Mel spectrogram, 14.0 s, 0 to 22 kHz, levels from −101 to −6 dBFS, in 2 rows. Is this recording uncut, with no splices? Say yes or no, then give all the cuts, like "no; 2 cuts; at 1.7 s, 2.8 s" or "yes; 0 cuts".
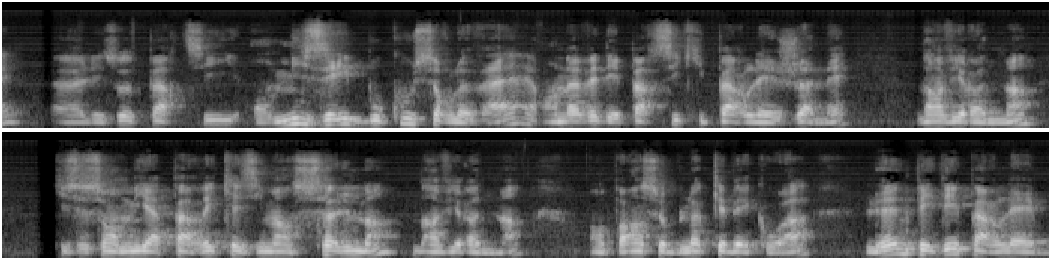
no; 1 cut; at 1.6 s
